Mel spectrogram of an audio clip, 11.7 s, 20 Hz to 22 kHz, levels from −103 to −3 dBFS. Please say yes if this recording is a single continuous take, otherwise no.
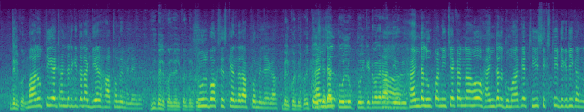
yes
